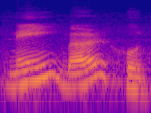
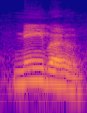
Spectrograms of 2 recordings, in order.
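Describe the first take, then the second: First: Slow neighbourhood in three parts; split into syllables. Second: Said in the usual way. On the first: Shown as a demonstration. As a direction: separate নেই, বার and হুড in neighbourhood. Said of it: "তিন ভাগ". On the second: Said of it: "এভাবে বলতে পারবো না".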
